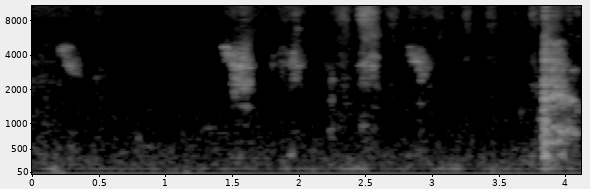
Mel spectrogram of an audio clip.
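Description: Near silence, with a few faint soft strokes of a paintbrush on watercolour paper.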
